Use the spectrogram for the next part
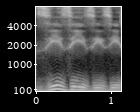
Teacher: That ZZZZ sound creates localized vibrating friction right at your teeth. It acts as a boundary.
